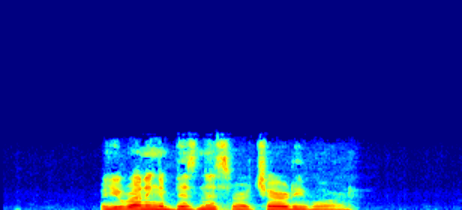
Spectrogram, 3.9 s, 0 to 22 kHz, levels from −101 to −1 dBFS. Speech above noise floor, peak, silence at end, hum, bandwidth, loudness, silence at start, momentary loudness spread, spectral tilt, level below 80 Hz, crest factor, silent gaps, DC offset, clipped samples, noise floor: 60 dB; -4 dBFS; 0.95 s; none; 7.8 kHz; -18 LUFS; 0.85 s; 15 LU; -6.5 dB/octave; -58 dBFS; 16 dB; none; under 0.1%; under 0.1%; -78 dBFS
